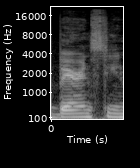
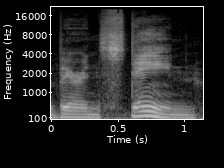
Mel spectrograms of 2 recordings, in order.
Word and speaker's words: Berenstain: so what's the problem they're not the Berenstein bears they've never been the Berenstein bears despite the fact that many others remember them as the Berenstein bears and I myself still pronounced their name as the Berenstein bears if he writes this one more time I'm gonna kill myself this is false this is wrong they are the Barons Stane bears the Bears with no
